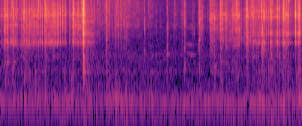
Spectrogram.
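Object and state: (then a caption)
Dry soap bar. A utility knife carves a solid, dry, recycled soap bar speckled green and purple, and flakes crumble off. Crisp, bright scraping and crackling ticks run throughout, with a sharp snap near the one-second mark and a steady faint low hum underneath.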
